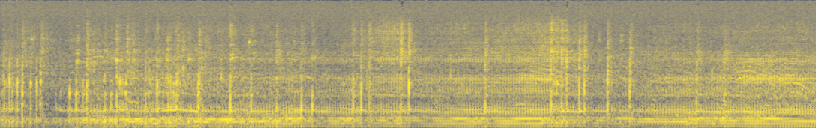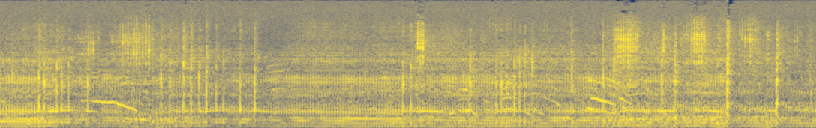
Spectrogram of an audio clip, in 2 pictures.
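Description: Firefighting pump engine running steadily at high revs, pumping water through the hose lines to fill the targets in a fire brigade combat drill.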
